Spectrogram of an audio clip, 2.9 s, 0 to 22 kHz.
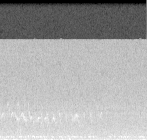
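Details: Black grouse lek display, 2014: a soft, continuous bubbling coo that rises and falls steadily, with a faint higher wavering note above it and low rumbling noise.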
